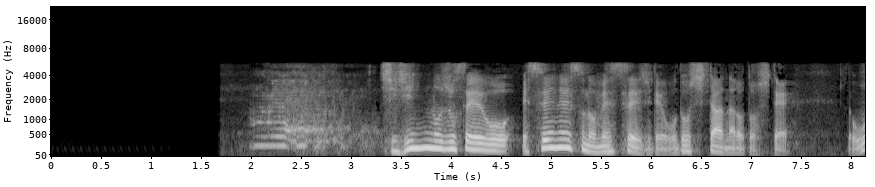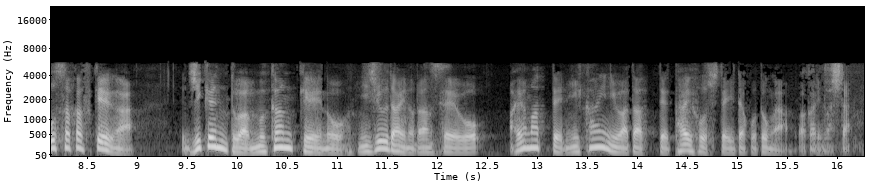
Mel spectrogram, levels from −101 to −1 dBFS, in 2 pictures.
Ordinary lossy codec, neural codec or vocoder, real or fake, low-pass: AAC, 24 kbps; codec, 16 kHz, 8 kbps, FunCodec, trained on LibriTTS, 25 frames a second; fake; 5.4 kHz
